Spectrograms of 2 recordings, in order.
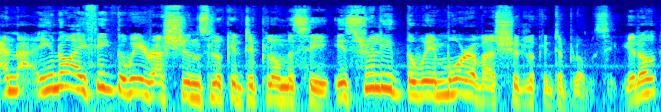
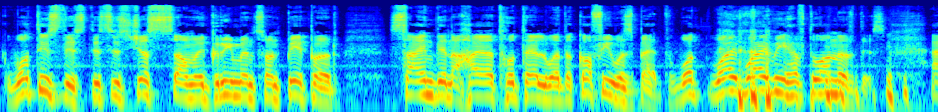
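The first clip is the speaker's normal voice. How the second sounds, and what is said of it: Bad put-on Russian accent. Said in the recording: “that is the worst Russian accent in the history of the world ... I enjoyed the Russian accent.”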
